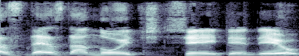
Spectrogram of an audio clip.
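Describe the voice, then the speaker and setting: Speaking at a fairly slow pace, a man delivers his words in an animated tone. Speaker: podcast host, teacher. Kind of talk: motivational monologue.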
